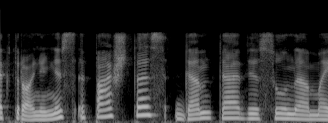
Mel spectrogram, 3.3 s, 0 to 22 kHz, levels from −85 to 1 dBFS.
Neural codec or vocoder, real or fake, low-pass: codec, 16 kHz, 4 kbps, FunCodec, trained on LibriTTS, 50 frames a second; fake; 7.2 kHz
